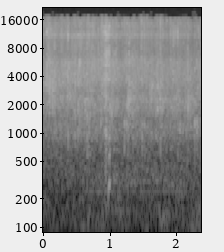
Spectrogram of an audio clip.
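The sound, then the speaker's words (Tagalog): A church audience applauds in praise of God, a faint, steady wash of clapping that holds at an even level throughout without clear breaks. “Sagin himo ni Jesus para sa palakpakan tabi ang Dios one more time because He's good.”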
